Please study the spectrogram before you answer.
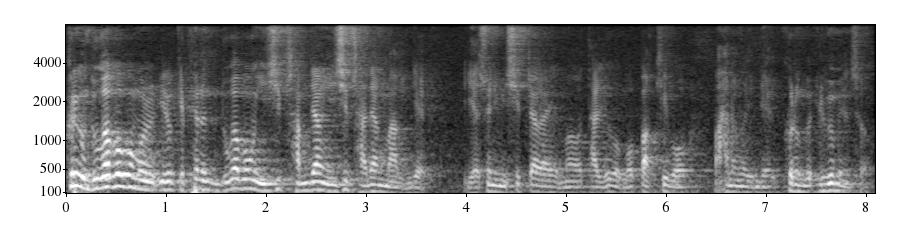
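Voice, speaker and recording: A man preaching at a revival, telling a story and then exhorting, moving from hushed recounting to loud urging. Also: mid-range voice, fast. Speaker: guest preacher. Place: church sanctuary. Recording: echoey church hall.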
